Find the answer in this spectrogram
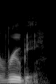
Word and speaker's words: RWBY: By the way, as far as Ruby is concerned, RWBY.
